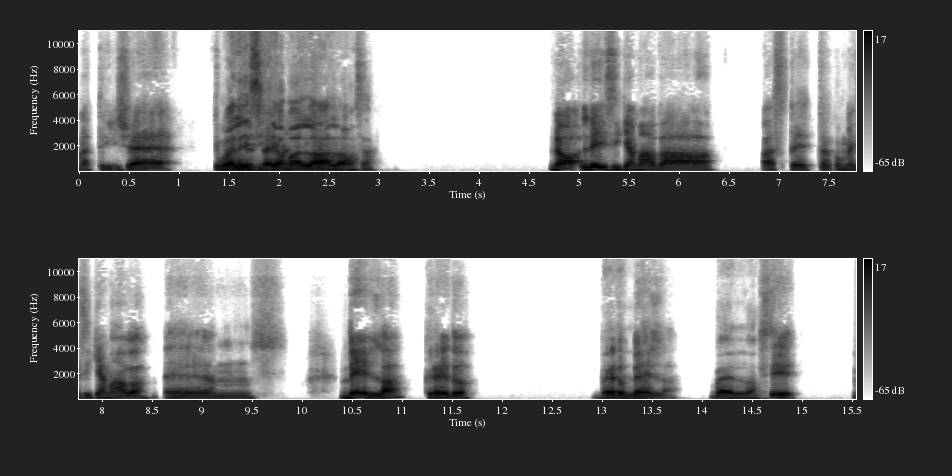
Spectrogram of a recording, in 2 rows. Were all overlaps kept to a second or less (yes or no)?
no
